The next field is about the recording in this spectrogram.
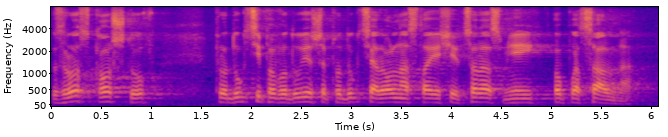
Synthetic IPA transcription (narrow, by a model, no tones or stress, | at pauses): zɾɔst̪kɔʂt̪uf | pɾɔd̪ukt̪sʲipɔvɔd̪ujɛʐɛpɾɔd̪ukt̪sʲjaɾɔlnast̪ajɛɕɛt̪sɔɾasmɲejɔpwat̪salna̰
